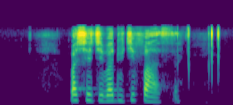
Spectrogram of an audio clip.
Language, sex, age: Northern Sotho, female, 25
